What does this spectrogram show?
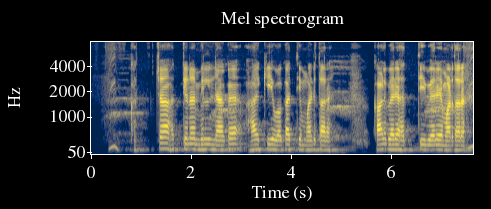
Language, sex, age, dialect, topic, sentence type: Kannada, male, 18-24, Dharwad Kannada, agriculture, statement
